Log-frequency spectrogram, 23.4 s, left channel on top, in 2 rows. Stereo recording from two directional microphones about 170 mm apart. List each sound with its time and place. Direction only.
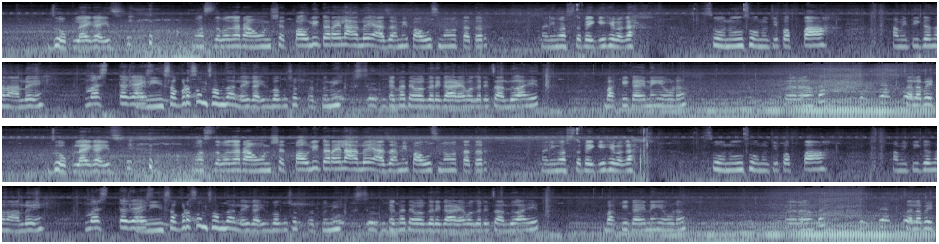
0.6 s speech: 5° left (ahead or behind)
1.5 s a woman's voice: 25° right (ahead or behind)
2.4 s speech: 10° left (ahead or behind)
5.2 s speech: 15° right (ahead or behind)
5.5 s speech: 10° left (ahead or behind)
8.9 s a woman's voice: 20° left (ahead or behind)
12.7 s a woman's voice: 15° right (ahead or behind)
13.5 s speech: 10° left (ahead or behind)
21.5 s speech: 20° left (ahead or behind)
21.8 s vehicle: 60° right (ahead or behind)
22.6 s a sound: centre (ahead or behind)
23.0 s a woman's voice: 25° left (ahead or behind)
